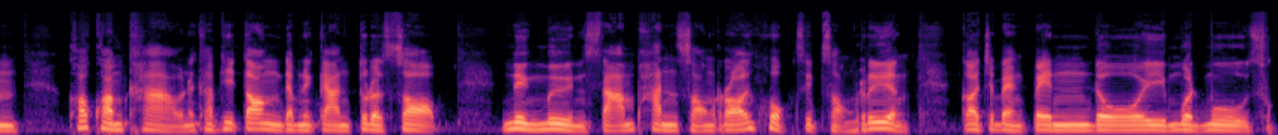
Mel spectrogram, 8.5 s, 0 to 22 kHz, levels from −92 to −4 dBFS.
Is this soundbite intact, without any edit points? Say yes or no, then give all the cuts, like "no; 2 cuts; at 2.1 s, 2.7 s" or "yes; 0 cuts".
yes; 0 cuts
